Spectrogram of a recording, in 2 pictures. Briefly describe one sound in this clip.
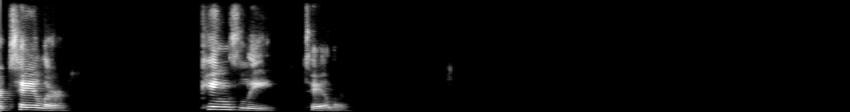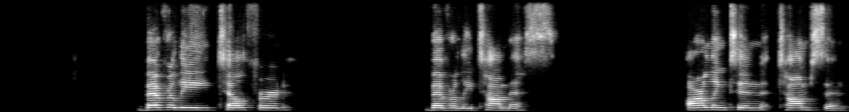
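A woman reads out calmly over an online call, with pauses between phrases.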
